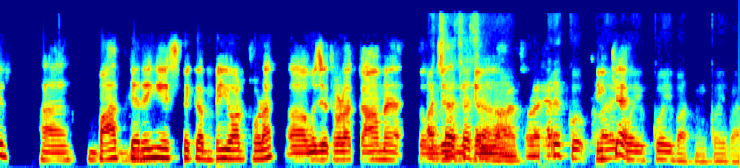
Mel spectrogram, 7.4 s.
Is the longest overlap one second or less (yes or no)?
no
